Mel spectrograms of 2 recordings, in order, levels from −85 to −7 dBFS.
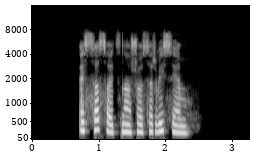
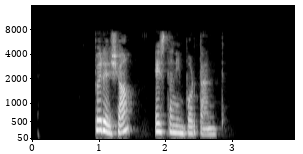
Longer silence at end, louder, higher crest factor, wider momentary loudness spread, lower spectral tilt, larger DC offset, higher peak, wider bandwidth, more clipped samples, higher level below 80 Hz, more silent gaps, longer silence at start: second, 0.9 s vs 1.2 s; about the same, -20 LUFS vs -18 LUFS; about the same, 20 dB vs 20 dB; second, 5 LU vs 14 LU; about the same, -4.5 dB/octave vs -5 dB/octave; neither; about the same, -2 dBFS vs -2 dBFS; about the same, 7.8 kHz vs 7.8 kHz; neither; about the same, -60 dBFS vs -62 dBFS; neither; second, 0.7 s vs 0.95 s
